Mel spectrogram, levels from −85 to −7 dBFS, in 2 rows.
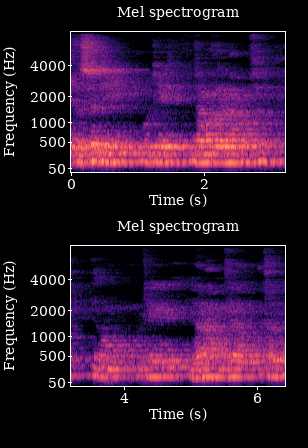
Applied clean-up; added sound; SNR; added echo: none; none; none; reverberation time 2.2 s.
